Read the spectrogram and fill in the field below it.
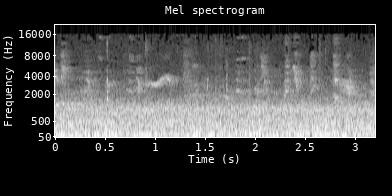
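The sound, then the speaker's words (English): Faint, scattered chatter from garden birds to the right: brief high chirps and a rising whistled note over a steady low rumble of background noise, with no voices. “Ah, we're getting some chatter from the right now.”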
